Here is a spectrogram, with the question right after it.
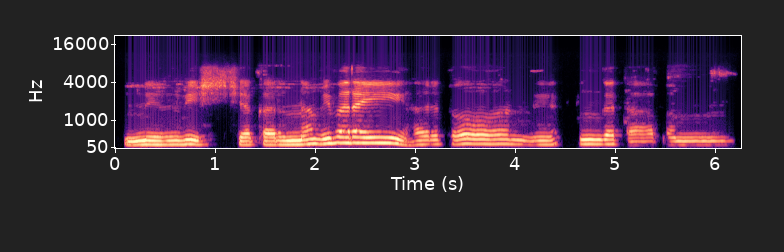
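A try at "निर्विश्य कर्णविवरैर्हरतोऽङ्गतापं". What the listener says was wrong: Prabhu, తర్వాత మళ్ళీ ఆ అని అనక్కర్లేదు ప్రభుజీ. హరతో గతాపం అందులో వచ్చేయాలన్నమాట. ఆ పైన వస్తుందని మళ్ళీ ఆ అని మనం పలకక్కర్లేదు ప్రభుజీ. నిర్విష్య కర్ణ వివరైర్ హరతో గతాపం.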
